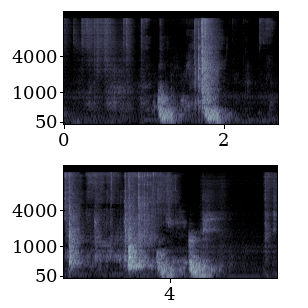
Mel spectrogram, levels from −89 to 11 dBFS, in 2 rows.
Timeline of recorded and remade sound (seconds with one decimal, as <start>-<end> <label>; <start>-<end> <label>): 0.0-1.0 remade; 1.0-4.2 recorded; 4.2-5.3 remade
